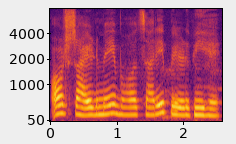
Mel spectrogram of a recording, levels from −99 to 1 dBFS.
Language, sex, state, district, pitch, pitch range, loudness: Hindi, male, Jharkhand, Deoghar, 200 Hz, 190-220 Hz, -13 LUFS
